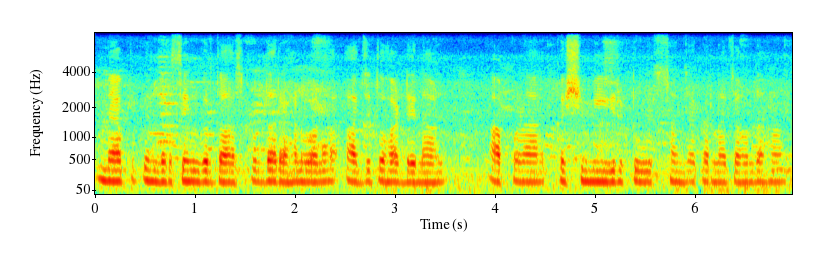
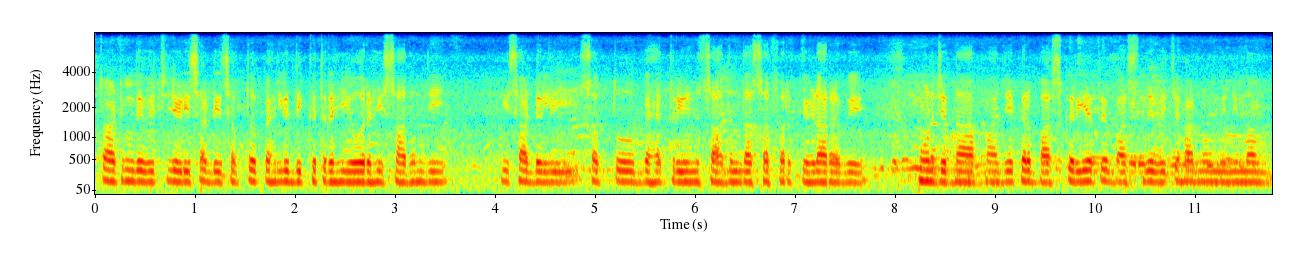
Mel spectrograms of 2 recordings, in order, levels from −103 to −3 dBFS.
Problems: background sounds at intervals, background conversations at intervals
